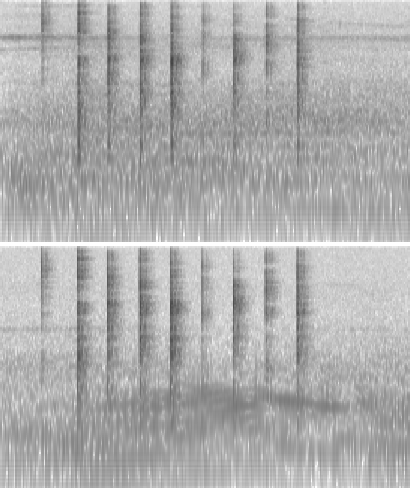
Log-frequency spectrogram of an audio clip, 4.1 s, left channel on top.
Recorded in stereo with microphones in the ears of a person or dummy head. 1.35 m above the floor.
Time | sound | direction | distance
0.4 | a clap | 45° right (ahead or behind) | 3 m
